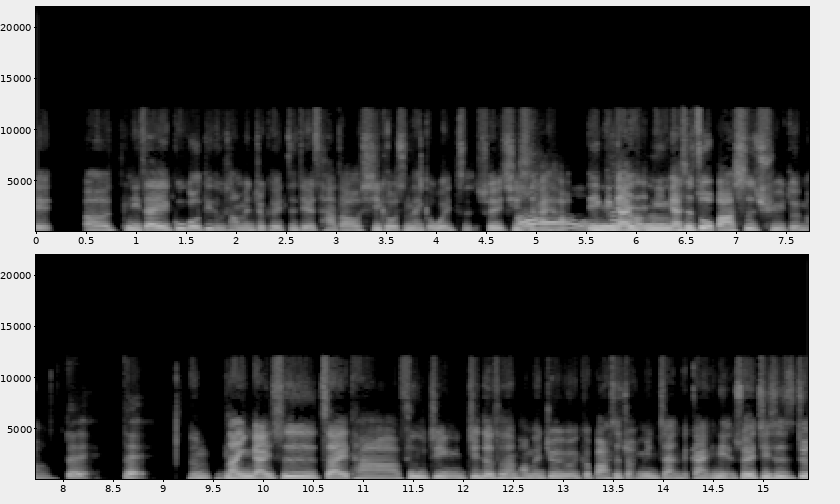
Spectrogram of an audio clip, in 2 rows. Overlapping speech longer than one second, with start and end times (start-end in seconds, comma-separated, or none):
4.8-6.5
